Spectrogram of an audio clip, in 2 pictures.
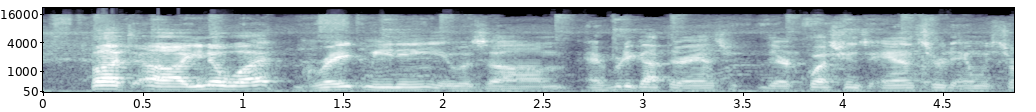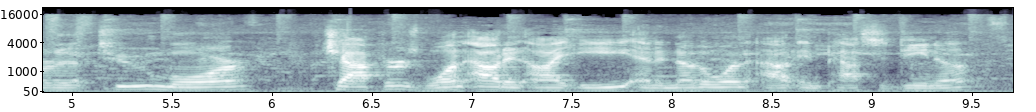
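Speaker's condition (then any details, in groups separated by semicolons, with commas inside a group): No condition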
